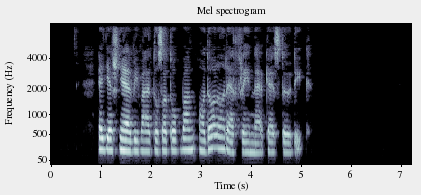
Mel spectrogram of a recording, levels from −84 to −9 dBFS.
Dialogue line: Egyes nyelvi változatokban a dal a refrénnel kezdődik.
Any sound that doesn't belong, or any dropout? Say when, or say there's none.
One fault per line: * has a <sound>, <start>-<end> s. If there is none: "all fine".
all fine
